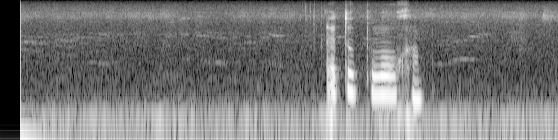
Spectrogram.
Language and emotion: Russian, sad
